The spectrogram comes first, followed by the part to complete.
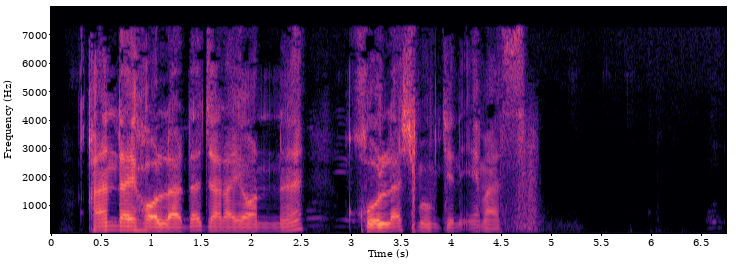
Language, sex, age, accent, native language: Uzbek, male, 12-17, Qashqadaryo, Uzbek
